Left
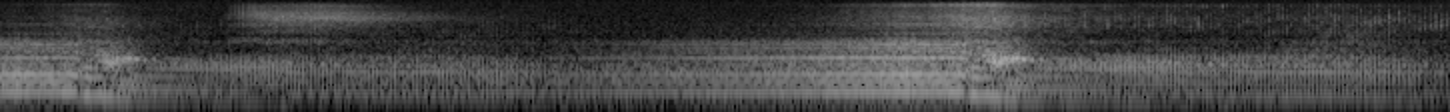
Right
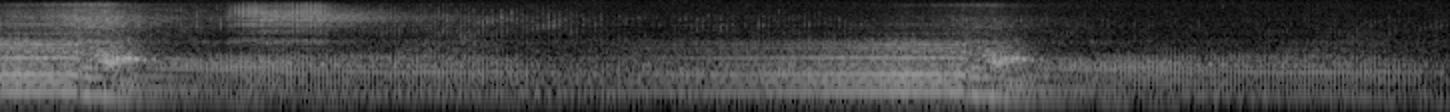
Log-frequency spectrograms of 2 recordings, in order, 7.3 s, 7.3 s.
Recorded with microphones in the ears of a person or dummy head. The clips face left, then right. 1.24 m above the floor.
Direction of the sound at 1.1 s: 60° right (ahead or behind).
